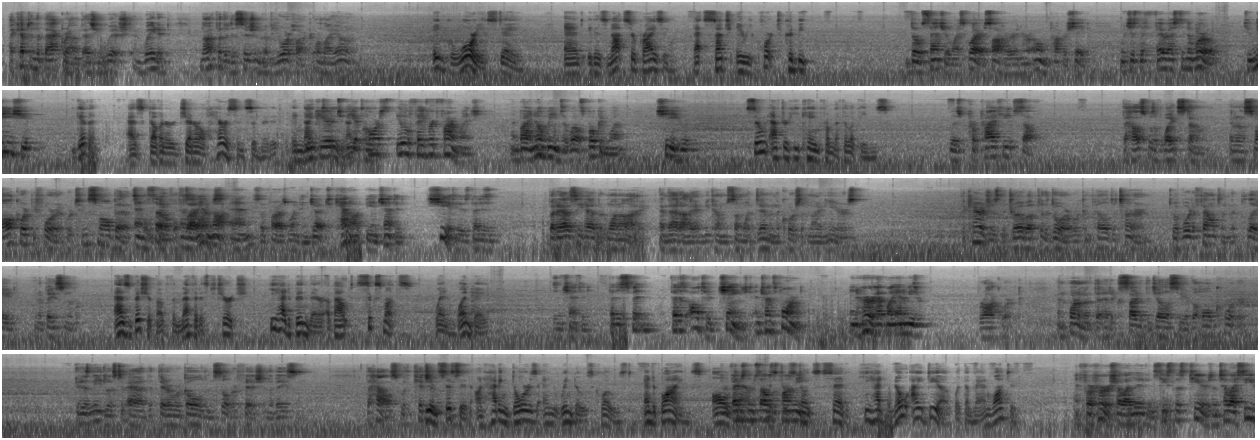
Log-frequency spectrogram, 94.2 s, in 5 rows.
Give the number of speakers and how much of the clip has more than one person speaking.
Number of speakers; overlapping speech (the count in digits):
3, about 5%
